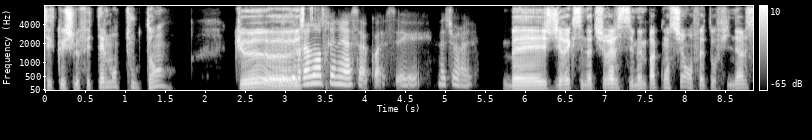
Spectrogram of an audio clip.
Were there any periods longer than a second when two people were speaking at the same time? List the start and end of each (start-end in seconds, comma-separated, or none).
none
